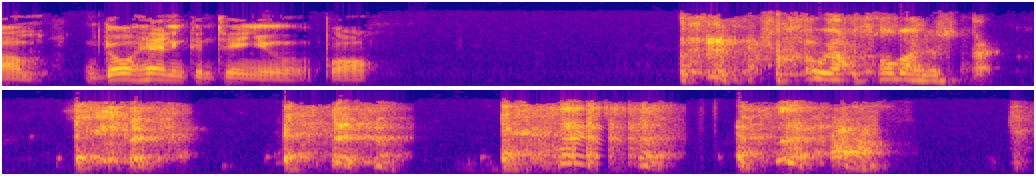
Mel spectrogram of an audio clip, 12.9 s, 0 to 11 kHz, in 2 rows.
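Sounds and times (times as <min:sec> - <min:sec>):
speech: 0:00.0 - 0:02.4, 0:04.4 - 0:09.0, 0:09.6 - 0:12.0
person with belly fever coughing harshly: 0:04.2 - 0:06.2, 0:06.8 - 0:12.1.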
